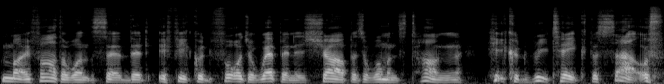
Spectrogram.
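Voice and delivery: brash, tactless, amused blurted quip with a chuckle. A distinguished guest king jokes to his royal hosts; tactless, chuckling remark. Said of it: "refusing to be baited by the brash monarch. / Asked [name], / [name] blurted tactlessly".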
